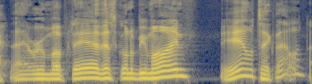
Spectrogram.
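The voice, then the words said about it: Uncertain put-on Australian accent. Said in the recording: “I think I'm doing an Australian accent. I don't know what I'm doing.”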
